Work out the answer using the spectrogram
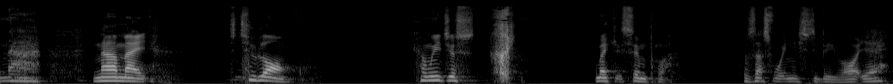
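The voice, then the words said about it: Imitated London accent. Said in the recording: “Just so rude to that accent. Tim's from London”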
